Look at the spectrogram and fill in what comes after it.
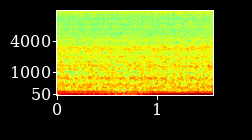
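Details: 2007 Ford Mustang Shelby GT coupe, 4.6-liter V8 with cold air intake, 5,228 original miles, hood open: deep, even burble at a steady idle, no ticks, misses or knocks; sounds healthy.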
